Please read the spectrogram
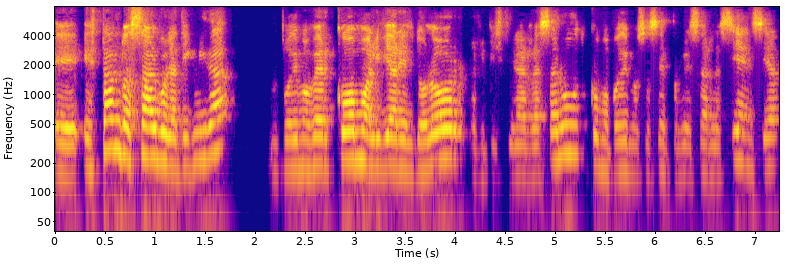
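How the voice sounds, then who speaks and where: A woman talks with lively intonation at a moderate pace. Her pitch is medium. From Italy. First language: Italian (speaking Spanish). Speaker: bioethics lecturer. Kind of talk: lecture.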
